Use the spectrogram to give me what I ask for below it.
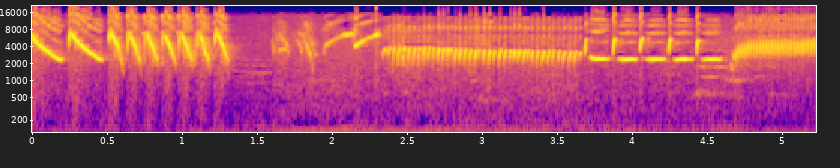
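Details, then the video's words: Canary song aimed at attracting a mate: quick descending slurred notes lead into a sustained buzzing rolled trill, then a short row of crisp staccato chips and another dense trill. "كناري يغرد لتزاوج"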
